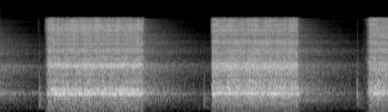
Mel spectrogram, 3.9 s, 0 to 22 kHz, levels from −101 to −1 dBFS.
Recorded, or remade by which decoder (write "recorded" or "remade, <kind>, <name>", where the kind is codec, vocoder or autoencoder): recorded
